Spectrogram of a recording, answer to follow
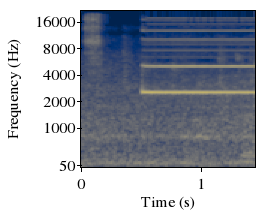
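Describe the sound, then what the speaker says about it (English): A washing machine's lid-open warning buzzer sounds as a steady, high electronic tone that starts abruptly partway through and holds unbroken over quiet room noise. "you will tell us to close the lid and the buzzer will sound."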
